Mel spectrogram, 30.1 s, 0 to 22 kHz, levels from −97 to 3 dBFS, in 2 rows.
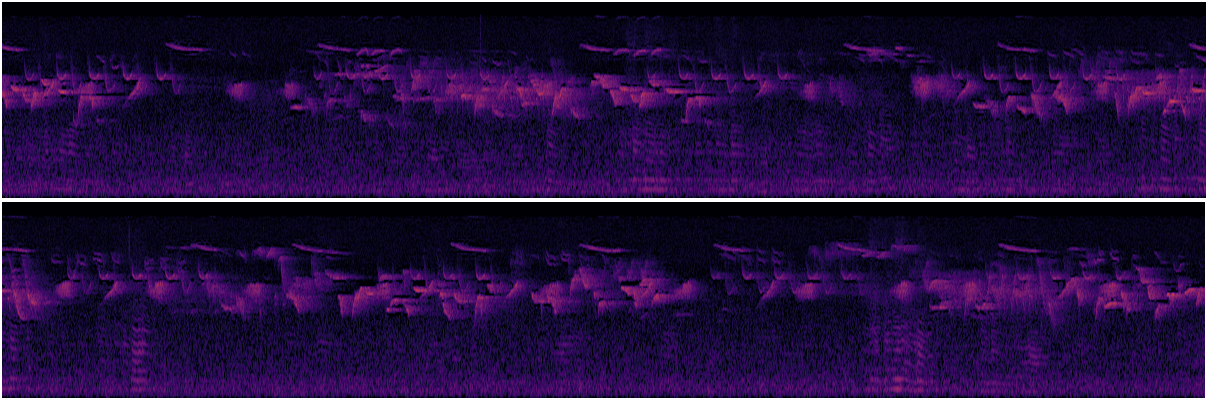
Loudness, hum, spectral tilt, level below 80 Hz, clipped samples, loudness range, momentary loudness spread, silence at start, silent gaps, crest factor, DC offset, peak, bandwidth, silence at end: -53 LUFS; none; 0 dB/octave; -90 dBFS; under 0.1%; 6 LU; 10 LU; 0 s; none; 18 dB; under 0.1%; -38 dBFS; 16.5 kHz; 0 s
